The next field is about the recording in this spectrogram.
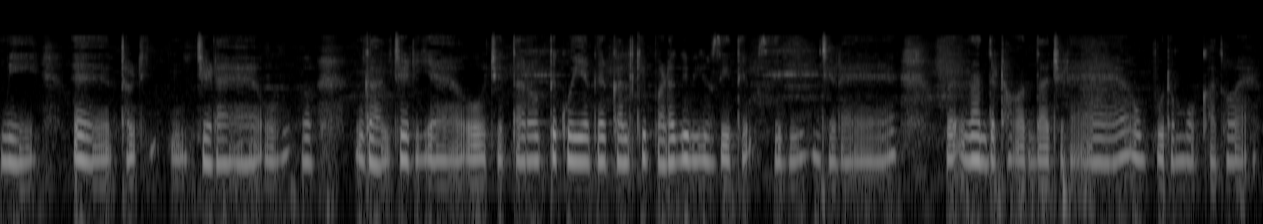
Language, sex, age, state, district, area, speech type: Dogri, female, 18-30, Jammu and Kashmir, Udhampur, rural, spontaneous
